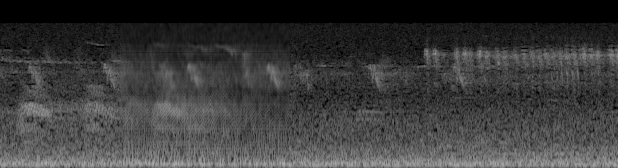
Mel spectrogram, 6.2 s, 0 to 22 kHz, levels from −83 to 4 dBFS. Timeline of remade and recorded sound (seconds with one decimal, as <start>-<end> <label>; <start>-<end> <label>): 0.0-1.2 recorded; 1.2-2.9 remade; 2.9-6.2 recorded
